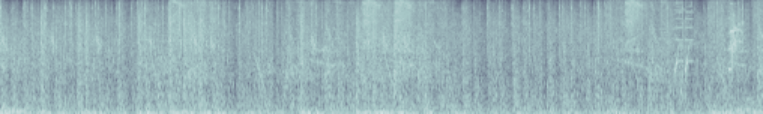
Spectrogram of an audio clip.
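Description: Rapid, dense gunfire in the Defend Your Life video game, continuous bursts of shots and booms, loud and unbroken for the whole stretch.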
